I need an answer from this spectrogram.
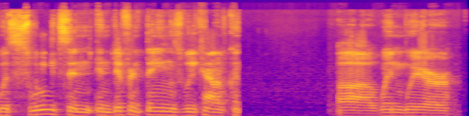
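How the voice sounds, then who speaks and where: A man chatting casually on a livestream, halting and full of fillers, with his audio glitching and cutting out. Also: fairly low pitch. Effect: glitching audio that keeps cutting out. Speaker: podcast co-host.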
